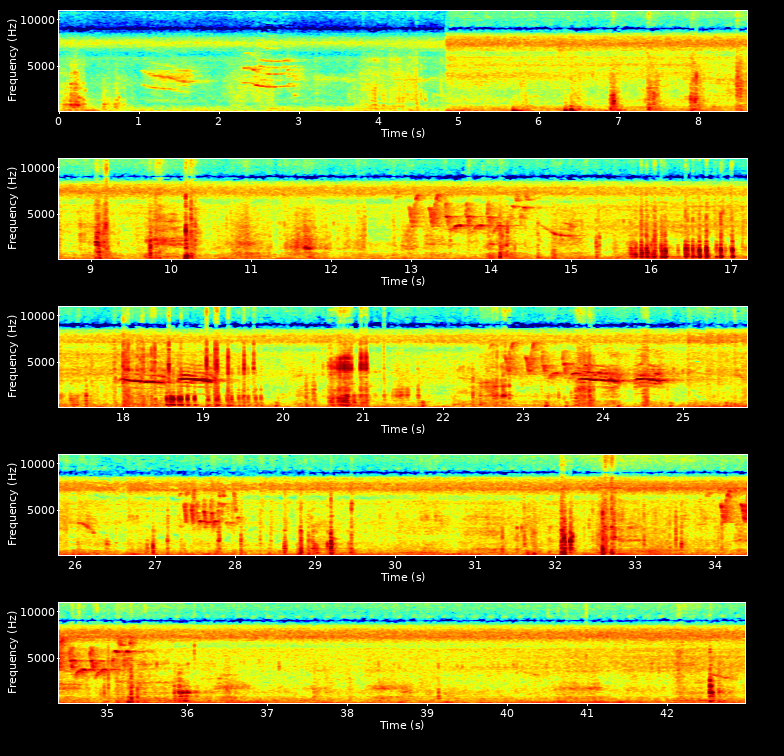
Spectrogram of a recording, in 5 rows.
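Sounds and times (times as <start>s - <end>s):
high insect drone: 0.0s - 42.9s
hand tools clattering and clicking: 13.5s - 29.6s, 31.2s - 36.6s.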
